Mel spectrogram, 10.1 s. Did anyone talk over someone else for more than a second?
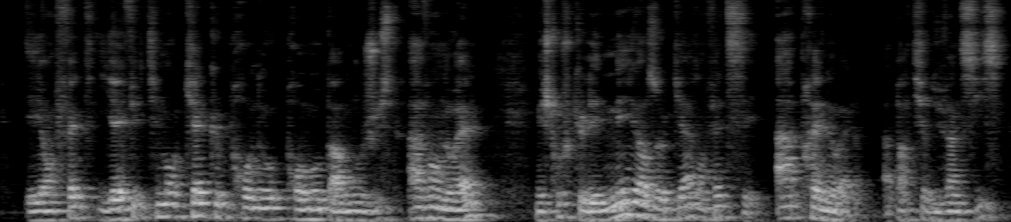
No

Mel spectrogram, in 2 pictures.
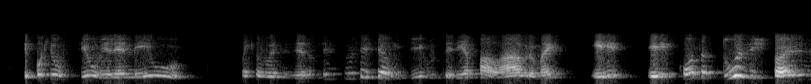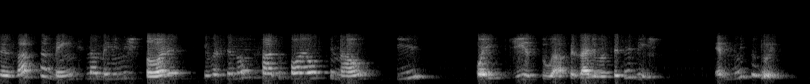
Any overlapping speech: No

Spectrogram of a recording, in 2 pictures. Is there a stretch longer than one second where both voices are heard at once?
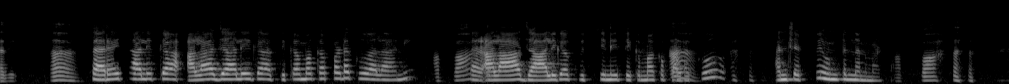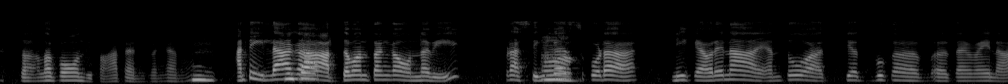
No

